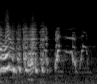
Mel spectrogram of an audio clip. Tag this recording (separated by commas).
livestock, Animal, Fowl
